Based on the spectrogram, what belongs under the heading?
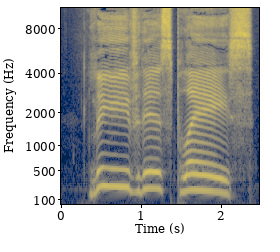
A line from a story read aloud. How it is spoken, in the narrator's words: Luan boomed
